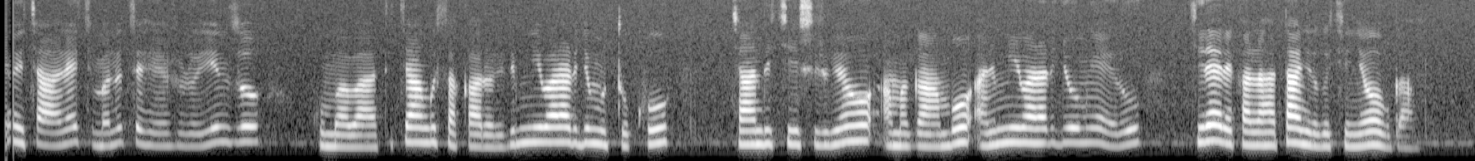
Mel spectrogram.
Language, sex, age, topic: Kinyarwanda, male, 18-24, finance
